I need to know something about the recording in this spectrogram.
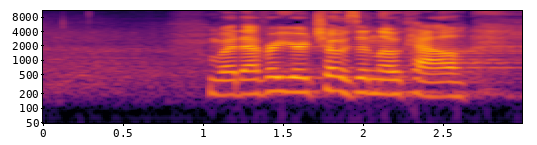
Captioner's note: audience laughing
